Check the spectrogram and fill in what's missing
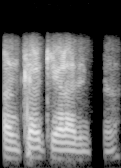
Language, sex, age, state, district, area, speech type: Kannada, male, 45-60, Karnataka, Bidar, urban, conversation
